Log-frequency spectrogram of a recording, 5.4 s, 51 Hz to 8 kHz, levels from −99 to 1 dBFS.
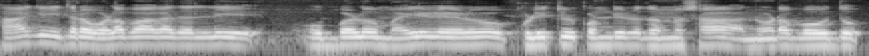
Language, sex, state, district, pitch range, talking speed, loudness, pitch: Kannada, male, Karnataka, Bangalore, 135-145 Hz, 90 wpm, -14 LUFS, 140 Hz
